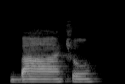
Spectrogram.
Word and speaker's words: bacio: Pensare a una lunga A, placido, placidi, bacio, baci.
